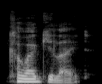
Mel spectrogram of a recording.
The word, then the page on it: coagulate: Australian English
